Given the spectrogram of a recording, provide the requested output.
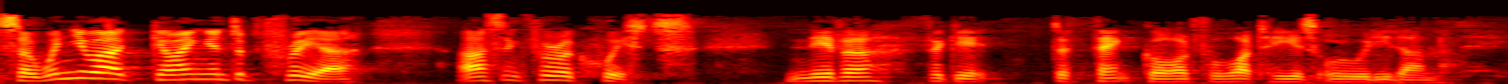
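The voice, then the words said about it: Foreign, non-American accent. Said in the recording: “You might pick by my foreign accent that I don't come from the US.”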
